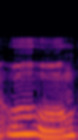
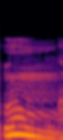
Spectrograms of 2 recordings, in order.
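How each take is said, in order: First: 우응 stretched to three beats, higher in pitch; negative three-beat 우응. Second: 응 on two beats, starting strong and falling; affirmative two-beat 응. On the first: Teacher contrasts no with yes, high three-beat 우응. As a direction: draw out 우응 as a no over three beats. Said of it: "삼 박자가 됩니다". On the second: Teacher contrasts yes with no, falling two-beat 응. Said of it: "두 박자예요". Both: Shown as a demonstration.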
